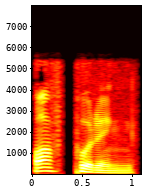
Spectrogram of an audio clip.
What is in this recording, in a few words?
"off-putting", English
